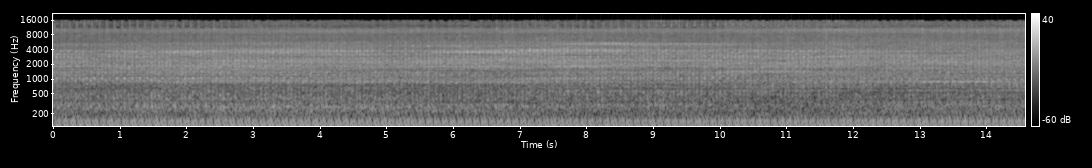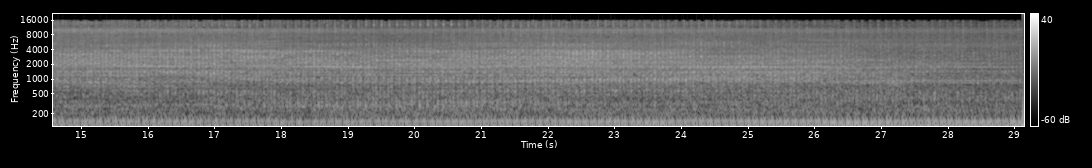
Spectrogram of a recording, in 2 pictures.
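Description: Triumph Thunderbird 1600's parallel-twin engine idling steadily, with a deep, even exhaust note that grows slightly louder near the end.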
